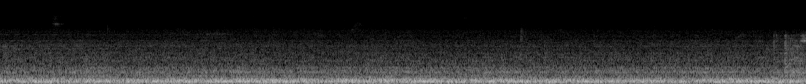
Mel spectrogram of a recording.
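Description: Steady, deep noise of the Saturn V's five F-1 first-stage engines at the Apollo 11 liftoff, as launch-film audio played back over loudspeakers in a room.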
